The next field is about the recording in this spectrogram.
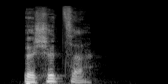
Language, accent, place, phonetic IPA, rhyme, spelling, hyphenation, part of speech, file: German, Germany, Berlin, [bəˈʃʏt͡sɐ], -ʏt͡sɐ, Beschützer, Be‧schüt‧zer, noun, De-Beschützer.ogg
- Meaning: protector (male or of unspecified gender)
